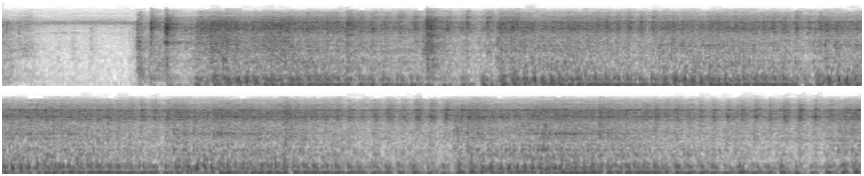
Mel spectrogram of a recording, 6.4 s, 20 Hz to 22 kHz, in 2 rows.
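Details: 1997 Honda XR200R pulled from a barn, on non-ethanol fuel, with a fuel leak sealed with gasket maker on an o-ring: catches after brief cranking, then a steady even thump with clean throttle blips; healthy running.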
